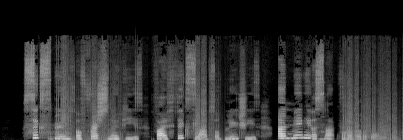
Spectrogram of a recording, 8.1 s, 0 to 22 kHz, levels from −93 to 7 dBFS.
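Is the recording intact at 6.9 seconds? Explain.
No. A loose connector crackle runs from 6.85 s to the end at 8.08 s. A worn contact makes and breaks rapidly, chopping the speech into irregular scratchy crackle and pops. A channel delay (doubling) is also present throughout. One channel arrives 40 ms late and is summed to mono, so the speech sounds doubled with a short slap.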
